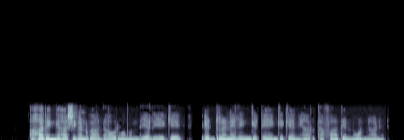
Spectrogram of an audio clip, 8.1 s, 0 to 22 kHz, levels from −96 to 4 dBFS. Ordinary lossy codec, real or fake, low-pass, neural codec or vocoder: AAC, 32 kbps; real; 5.4 kHz; none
